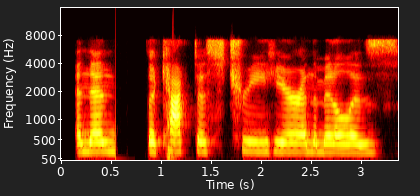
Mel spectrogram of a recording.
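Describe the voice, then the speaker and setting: A woman speaks at a fairly slow pace. Her pitch sits fairly high. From South Africa, moved to Canada at nine. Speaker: YouTuber, psychology student. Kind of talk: channel introduction vlog with slides. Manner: talkative, casual.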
